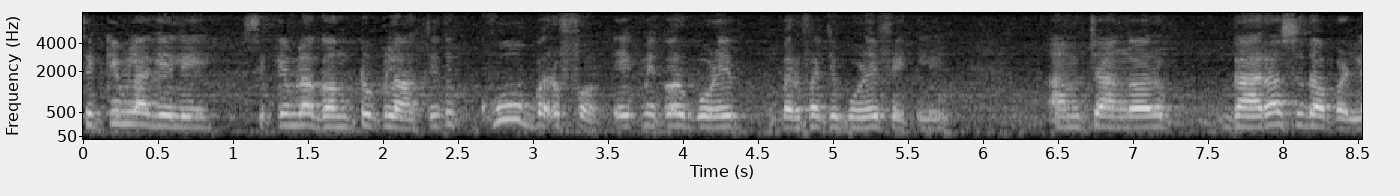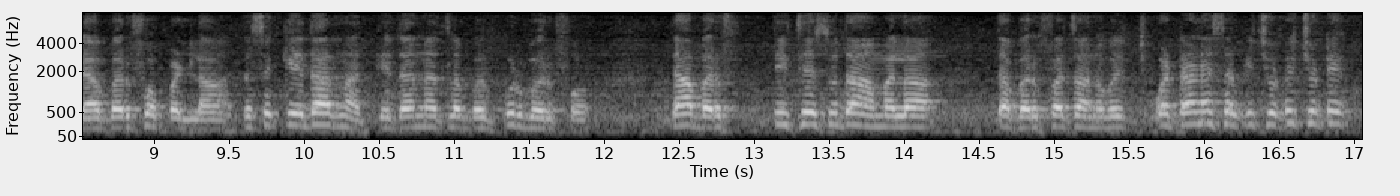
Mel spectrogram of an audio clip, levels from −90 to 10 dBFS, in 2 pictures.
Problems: none marked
